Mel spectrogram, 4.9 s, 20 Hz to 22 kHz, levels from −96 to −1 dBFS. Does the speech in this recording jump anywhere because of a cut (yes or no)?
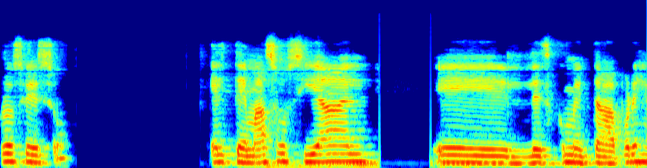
no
